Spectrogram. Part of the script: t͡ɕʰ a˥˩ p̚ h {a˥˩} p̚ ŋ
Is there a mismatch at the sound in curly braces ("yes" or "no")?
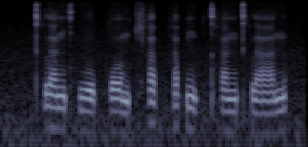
no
